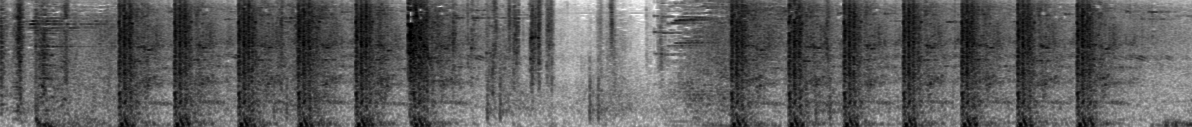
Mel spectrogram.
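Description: Gunshots ring out in bursts, one sharp shot after another.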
